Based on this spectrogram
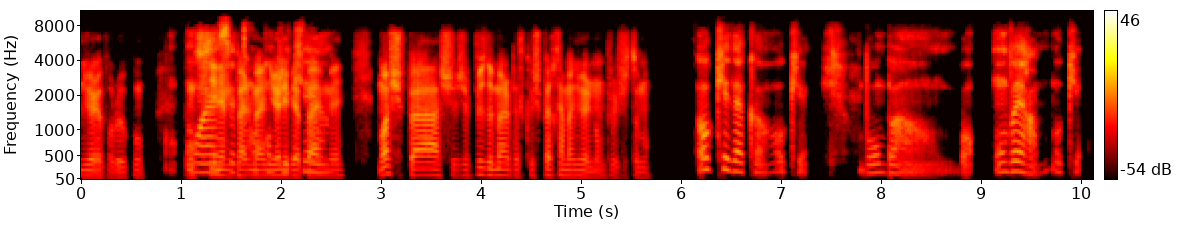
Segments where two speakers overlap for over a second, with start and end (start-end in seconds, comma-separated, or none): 1.1-2.5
